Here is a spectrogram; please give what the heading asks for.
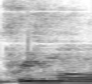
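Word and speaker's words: Primeaux: stuff all right well i'm primo on facebook it's spelled p-r-i-m-e-a-u-x is really easy to say but it's hard to spell that's my actual name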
